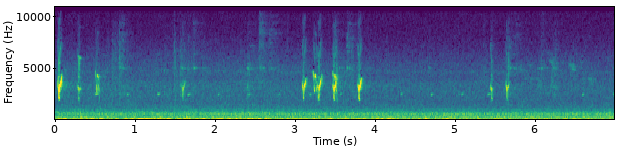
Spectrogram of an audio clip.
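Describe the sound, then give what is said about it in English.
Short, high bird chirps come in scattered clusters, a few at a time, over a steady low hum and faint background noise, with no voices. “Recording bird 362 here.”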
